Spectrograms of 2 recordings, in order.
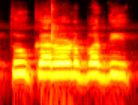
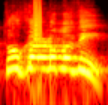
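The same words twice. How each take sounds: First: It is said in a calm, even voice. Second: It is said in a forceful, angry voice. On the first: "बिल्कुल ऐसे बोलना है" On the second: "फिर कभी गुस्से में बोलना है"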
